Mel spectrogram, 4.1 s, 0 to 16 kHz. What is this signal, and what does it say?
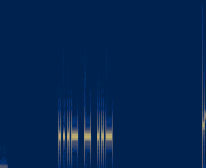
Morse code, heard as a keyed tone, about 28 wpm, 700 Hz. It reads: VTU
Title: USA Call Sign Postfixes - 3 Letters 28wpm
